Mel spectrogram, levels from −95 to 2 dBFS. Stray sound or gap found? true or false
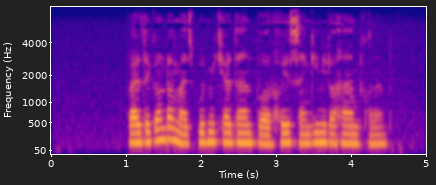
false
